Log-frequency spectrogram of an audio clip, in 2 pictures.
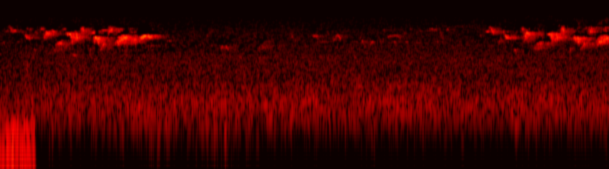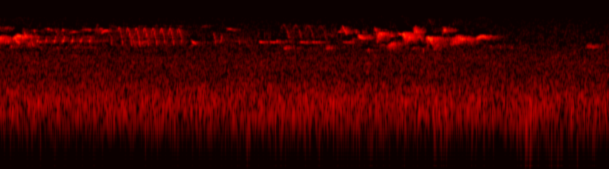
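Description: Faint, high-pitched bird chirps in three short spells, with a quick even trill in the middle spell, over a quiet background.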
